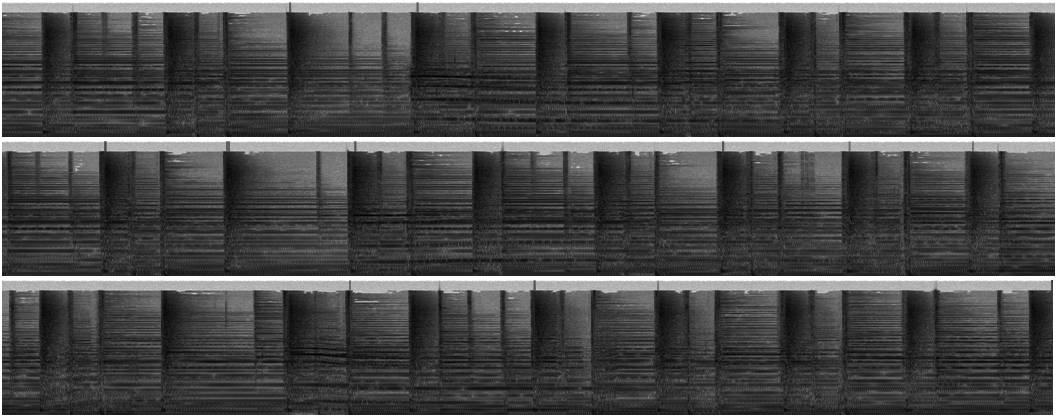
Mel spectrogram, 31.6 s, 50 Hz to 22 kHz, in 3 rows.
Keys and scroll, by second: 17.3 Down, 21.4 Up, 24.9 Up.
